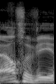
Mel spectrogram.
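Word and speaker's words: ALPHV: for those there yeah Alpha V is a l p v um so there's no a there so people call Alf V Alpha V I just think black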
